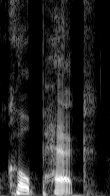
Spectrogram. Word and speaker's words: Kopech: Might be a little bit of a crazy return here, but how about Michael Kopech of the Chicago Did White you just Sox? put the emphasis on the wrong syllable?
